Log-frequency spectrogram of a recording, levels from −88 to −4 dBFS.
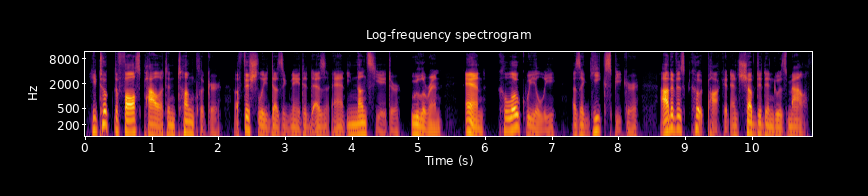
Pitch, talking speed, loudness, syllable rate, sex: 95 Hz, 170 wpm, -23 LUFS, 5.7 syllables/s, male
